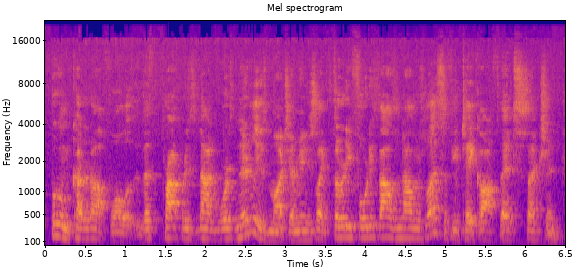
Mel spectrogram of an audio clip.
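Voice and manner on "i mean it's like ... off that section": usual speaking voice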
